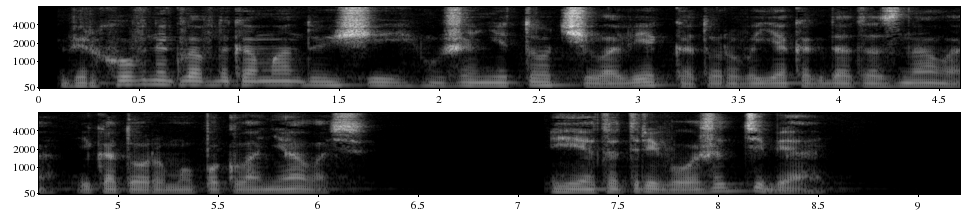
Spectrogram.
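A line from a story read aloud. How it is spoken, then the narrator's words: Sighing. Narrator (Russian): Крисла вздохнула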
